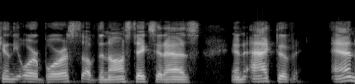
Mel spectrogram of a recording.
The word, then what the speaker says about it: Gnostic: Like the zodiac and the Ouroboros of the Gnostics, there's that silent G for the sun, for enlightenment.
